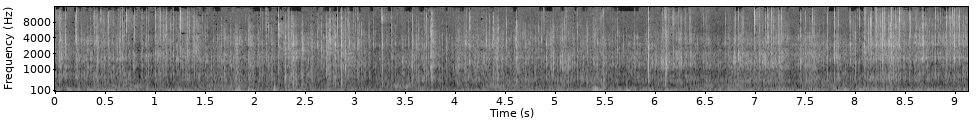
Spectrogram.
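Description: Long nails scratch the bristle side of a pink silicone scrubber glove, producing a dense, steady stream of quick scratchy clicks and crinkles. The texture stays bright and busy throughout, with a faint low rumble underneath and a few sharper ticks standing out.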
